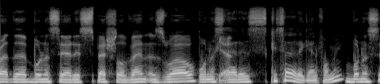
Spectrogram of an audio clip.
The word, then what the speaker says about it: Buenos Aires: He was top 4 at the Buenos Aires special event as well. Buenos Aires. Can you say that again for me? Buenos Aires. Oh, it's Buenos Aires.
